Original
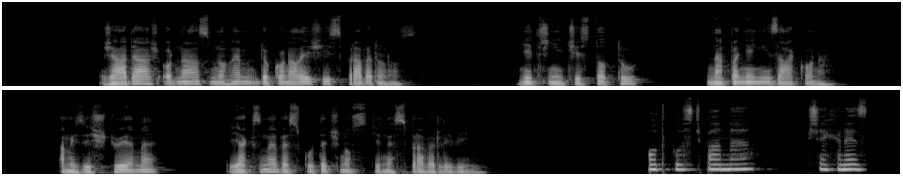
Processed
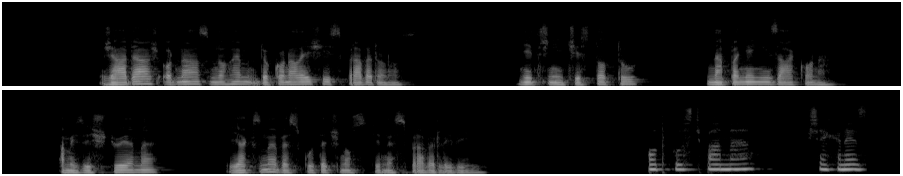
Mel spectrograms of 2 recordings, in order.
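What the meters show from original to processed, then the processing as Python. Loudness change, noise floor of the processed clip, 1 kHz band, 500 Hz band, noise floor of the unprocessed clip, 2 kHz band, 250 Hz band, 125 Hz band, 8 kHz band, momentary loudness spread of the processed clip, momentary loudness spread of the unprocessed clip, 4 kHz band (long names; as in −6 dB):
−8.0 dB, below −85 dBFS, −8.0 dB, −8.0 dB, below −85 dBFS, −8.0 dB, −8.0 dB, −8.0 dB, −17.0 dB, 11 LU, 11 LU, −11.5 dB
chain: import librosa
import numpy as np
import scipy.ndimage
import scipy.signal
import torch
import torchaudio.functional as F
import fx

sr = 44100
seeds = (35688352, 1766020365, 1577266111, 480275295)

y = scipy.signal.sosfilt(scipy.signal.butter(2, 4400.0, 'lowpass', fs=sr, output='sos'), x)
y = y * librosa.db_to_amplitude(-8.0)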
